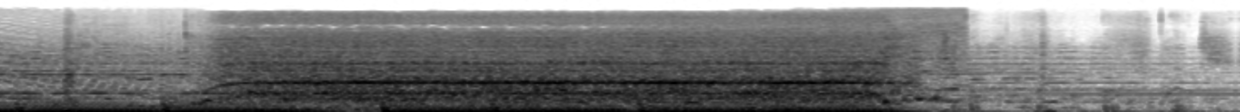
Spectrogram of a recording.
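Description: Airbrush spraying paint: a steady hiss of air with a thin whistle, starting about a second in and stopping near five seconds, over background music with a steady beat.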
